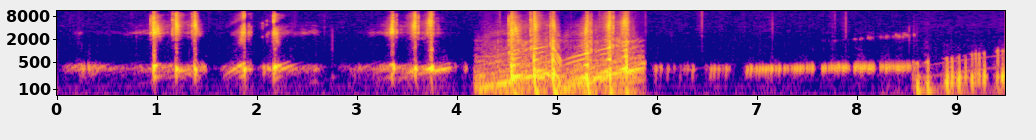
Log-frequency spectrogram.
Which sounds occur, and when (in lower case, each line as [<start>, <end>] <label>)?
[0.00, 9.45] music
[0.15, 0.26] tick
[0.88, 1.39] sound effect
[1.79, 1.91] sound effect
[2.10, 2.23] sound effect
[2.71, 2.76] tick
[3.27, 3.82] sound effect
[4.12, 5.91] sound effect
[6.40, 6.48] tick
[7.10, 7.16] tick
[7.83, 7.90] tick
[8.50, 8.55] tick
[8.52, 9.45] sound effect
